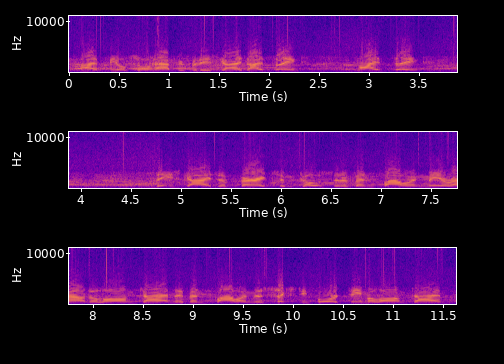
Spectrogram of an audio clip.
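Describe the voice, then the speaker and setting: A man's voice: very high-pitched, fairly even intonation, moderate pace. A man speaking in a post-game celebration interview. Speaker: baseball player. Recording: dull, very noisy archival interview. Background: loud celebration noise.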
